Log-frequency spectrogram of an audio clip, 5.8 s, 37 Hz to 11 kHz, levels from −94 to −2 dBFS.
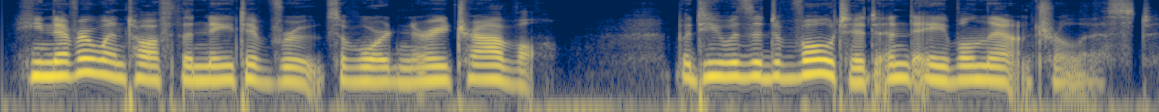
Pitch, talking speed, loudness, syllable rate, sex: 200 Hz, 185 wpm, -16 LUFS, 6.4 syllables/s, female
